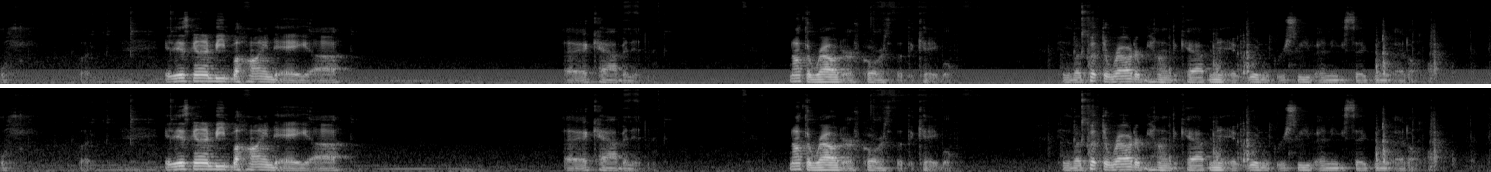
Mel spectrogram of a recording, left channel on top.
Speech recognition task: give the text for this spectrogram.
But it is going to be behind a cabinet. Not the router, of course, but the cable. Because if I put the router behind the cabinet, it wouldn't receive any signal at all.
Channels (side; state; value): left; noise; hum, 17 dB below the sound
